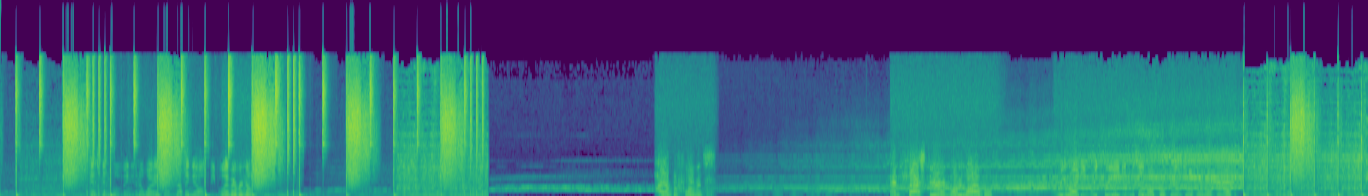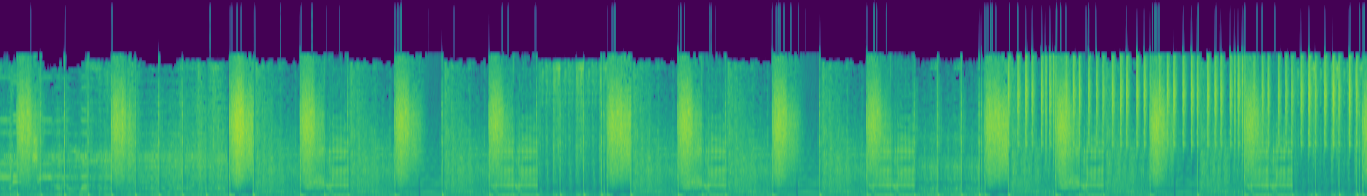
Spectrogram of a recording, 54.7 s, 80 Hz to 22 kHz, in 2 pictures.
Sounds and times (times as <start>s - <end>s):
Dubstep: 0.0s - 9.8s, 17.8s - 54.7s
Speech: 1.8s - 5.1s, 13.1s - 14.4s, 17.8s - 19.9s, 21.1s - 24.8s, 27.3s - 29.2s.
